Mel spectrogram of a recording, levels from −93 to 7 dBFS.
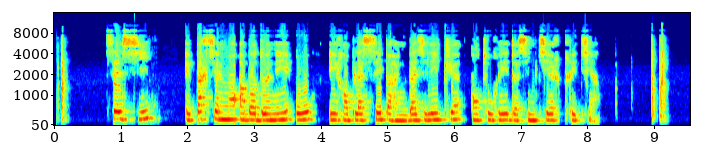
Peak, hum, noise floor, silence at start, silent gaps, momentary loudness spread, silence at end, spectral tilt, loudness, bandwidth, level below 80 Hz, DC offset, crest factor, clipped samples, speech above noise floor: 0 dBFS; none; -68 dBFS; 0.1 s; none; 10 LU; 0.35 s; -4 dB/octave; -11 LUFS; 11.5 kHz; -52 dBFS; under 0.1%; 12 dB; under 0.1%; 58 dB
